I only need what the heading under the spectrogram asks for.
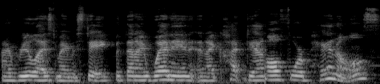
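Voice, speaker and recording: A woman's intonation stays fairly even as music plays in the background. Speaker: sewing vlogger. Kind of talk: casual talk to camera.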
